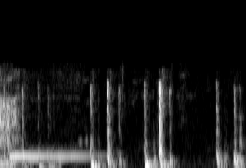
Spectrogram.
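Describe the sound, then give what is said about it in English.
Typing on a computer keyboard, heard as irregular clusters of soft key clicks separated by short pauses, fairly faint and with no talk. “I know you guys can hear me typing. I'm sorry.”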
